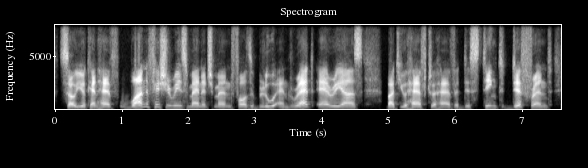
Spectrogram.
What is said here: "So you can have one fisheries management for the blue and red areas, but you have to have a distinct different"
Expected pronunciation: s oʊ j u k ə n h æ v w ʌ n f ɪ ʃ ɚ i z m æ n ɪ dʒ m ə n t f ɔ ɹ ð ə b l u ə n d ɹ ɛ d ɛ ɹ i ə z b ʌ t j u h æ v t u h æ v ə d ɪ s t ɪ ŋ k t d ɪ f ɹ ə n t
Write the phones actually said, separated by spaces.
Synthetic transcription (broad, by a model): s oʊ j u k ə n h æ v w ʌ n f ɪ ʃ ɚ i z m æ n ɪ dʒ m ə n t f ɔ ɹ ð ə b l u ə n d ɹ ɛ d ɛ ɹ i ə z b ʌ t j u h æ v t u h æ v ə d ɪ s t ɪ ŋ k t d ɪ f ɹ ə n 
